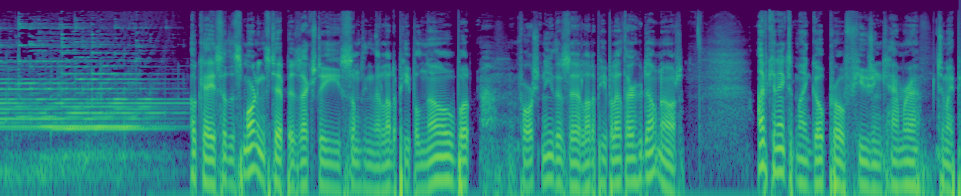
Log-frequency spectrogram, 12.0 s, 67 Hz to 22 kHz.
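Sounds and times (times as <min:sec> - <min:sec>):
ringing chime tones: 0:00.0 - 0:02.5.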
